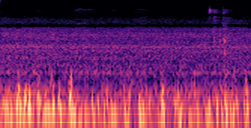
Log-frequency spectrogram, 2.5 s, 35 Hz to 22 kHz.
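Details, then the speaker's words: 12-inch Better Homes and Gardens metal table fan on low speed: soft, low, steady hum, no rattle or ticking, very quiet; normal, though it has a bent blade that shakes when oscillating. "very quiet on low actually as you can hear"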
